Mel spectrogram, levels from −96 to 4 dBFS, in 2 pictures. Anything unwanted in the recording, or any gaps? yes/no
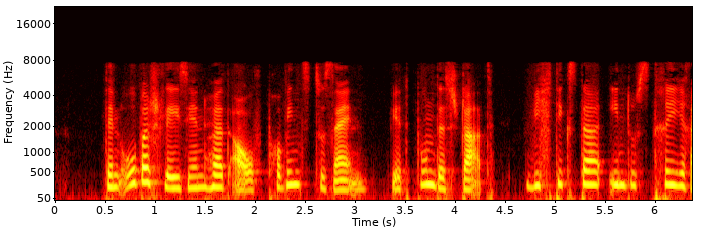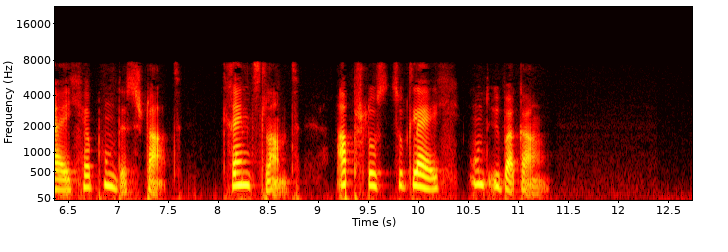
no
